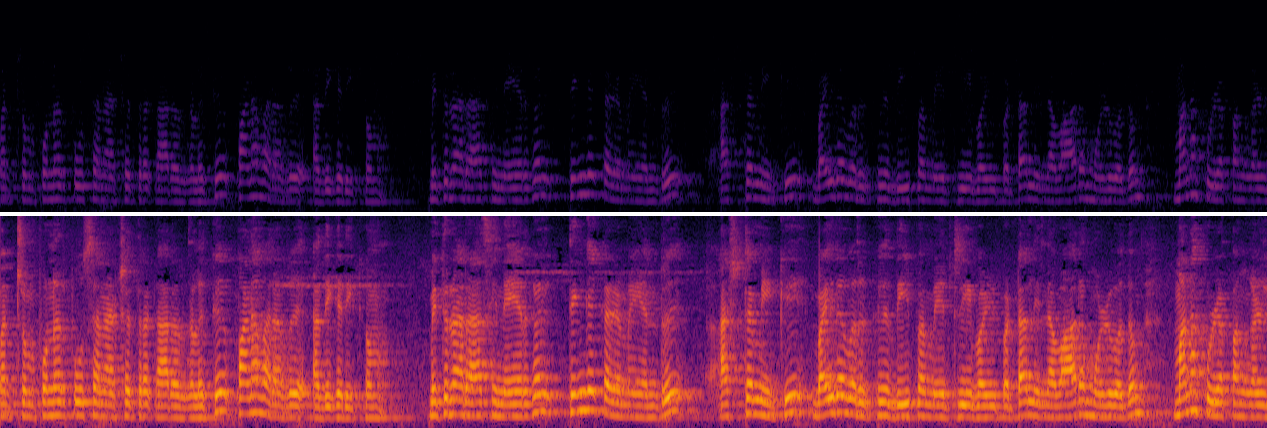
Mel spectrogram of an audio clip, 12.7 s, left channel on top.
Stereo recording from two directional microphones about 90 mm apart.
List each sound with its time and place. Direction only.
0.0 s a woman's voice: 15° right (ahead or behind)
